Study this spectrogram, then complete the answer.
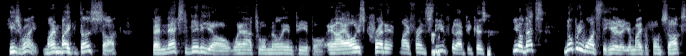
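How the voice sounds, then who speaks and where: Loud and fairly quick, a man speaks with a high pitch and lively intonation in a dry, close recording with no echo. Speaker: space content creator. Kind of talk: podcast interview. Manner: animated.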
